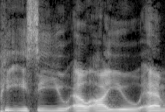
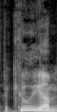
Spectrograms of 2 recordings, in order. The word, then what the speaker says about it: peculium: He says, probably going to butcher the Latin pronunciation, but Pecululium, well, that's peculium, is means Kinyan, and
